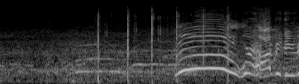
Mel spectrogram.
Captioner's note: cheers and applause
